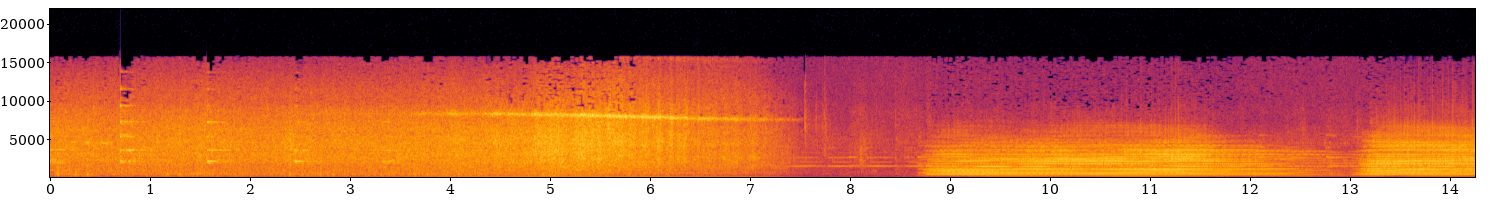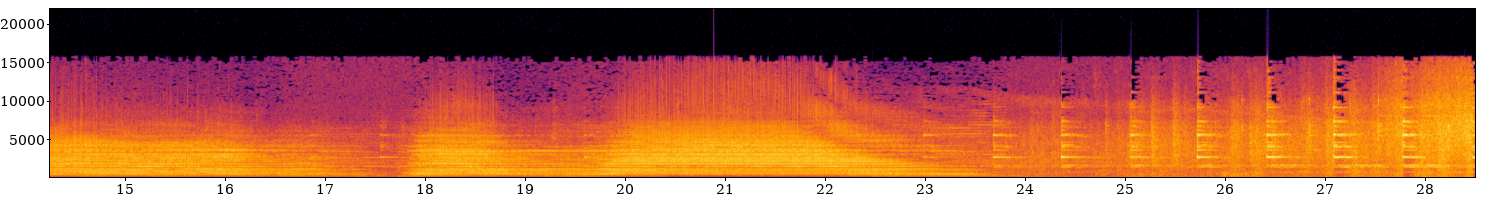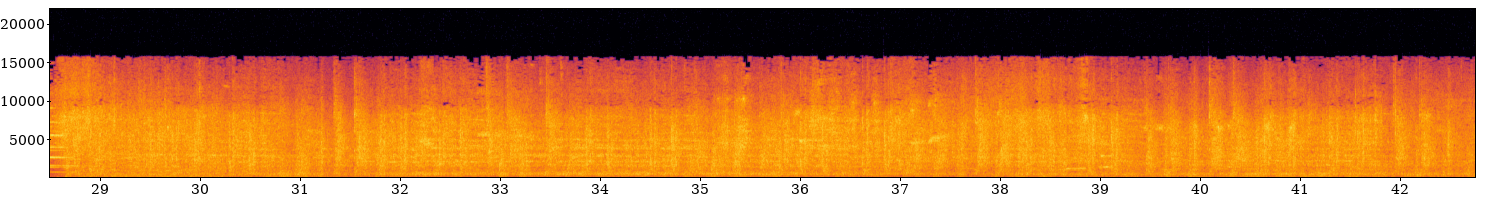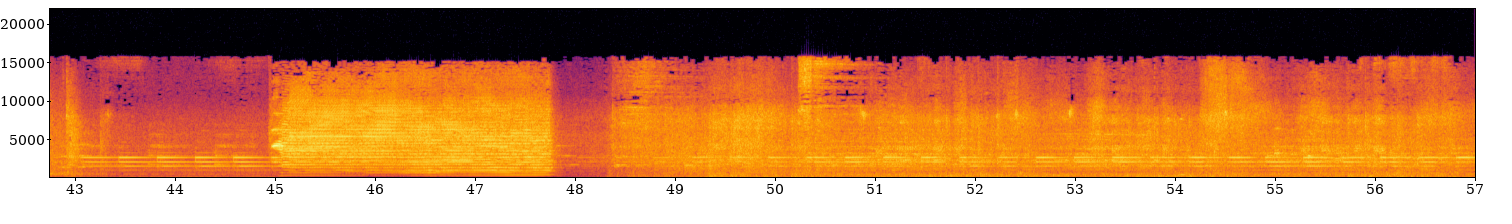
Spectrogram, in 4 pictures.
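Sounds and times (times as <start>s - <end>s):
rush of rail cars rolling past: 0.0s - 47.2s, 47.8s - 57.0s
train air horn blasts: 8.7s - 23.8s, 45.0s - 48.0s
wheels clicking over rail joints: 24.0s - 43.4s.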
